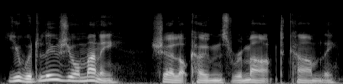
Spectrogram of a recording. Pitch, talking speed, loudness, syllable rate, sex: 120 Hz, 155 wpm, -19 LUFS, 4.9 syllables/s, male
